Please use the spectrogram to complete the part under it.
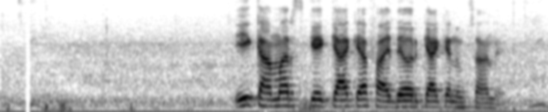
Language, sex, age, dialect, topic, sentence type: Hindi, male, 18-24, Marwari Dhudhari, agriculture, question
